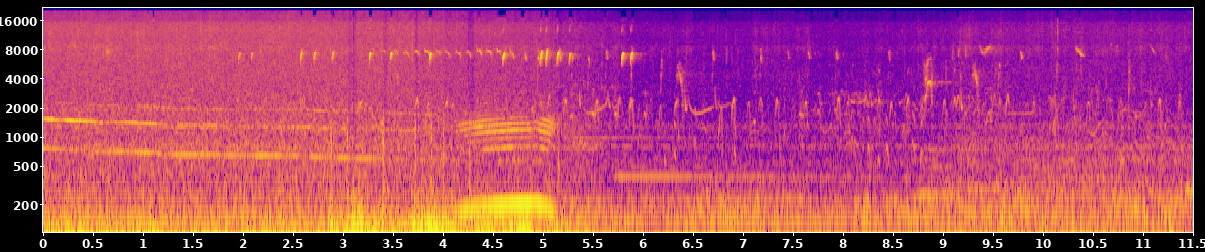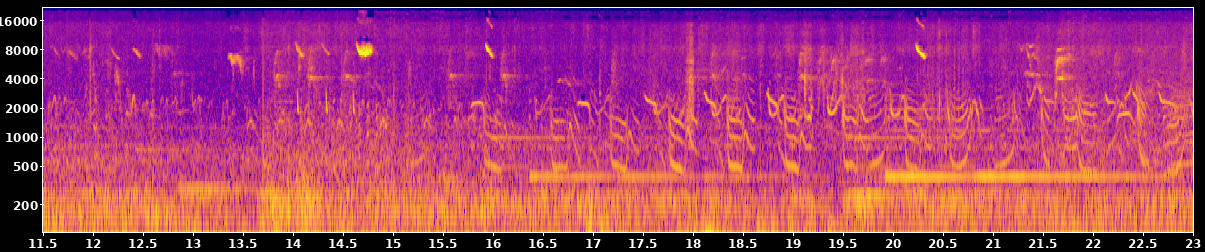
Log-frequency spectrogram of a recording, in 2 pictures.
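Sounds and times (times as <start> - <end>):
low drawn-out animal call: 0.0 - 6.7
birds chirping and calling: 0.0 - 23.0
steady low rumble: 0.0 - 23.0.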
